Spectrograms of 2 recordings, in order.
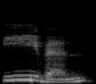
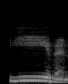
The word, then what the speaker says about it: even: now in that word even which syllable has all of the Power e e even the first syllable even and you know you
